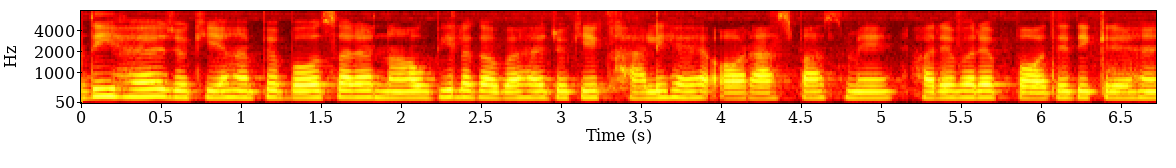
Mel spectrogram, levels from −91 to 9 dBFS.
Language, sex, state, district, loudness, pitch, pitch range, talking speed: Hindi, female, Bihar, Bhagalpur, -15 LUFS, 205 Hz, 195-210 Hz, 230 wpm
